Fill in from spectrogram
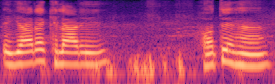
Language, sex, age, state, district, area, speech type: Urdu, male, 18-30, Bihar, Saharsa, rural, spontaneous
